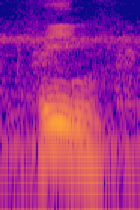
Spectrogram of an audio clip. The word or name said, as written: rin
